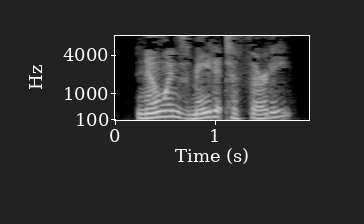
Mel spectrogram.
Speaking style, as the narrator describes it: Asher asked sharply

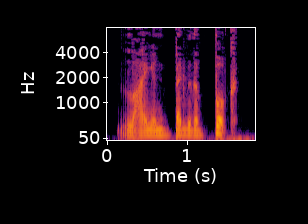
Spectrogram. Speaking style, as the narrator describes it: he growled to Marcus

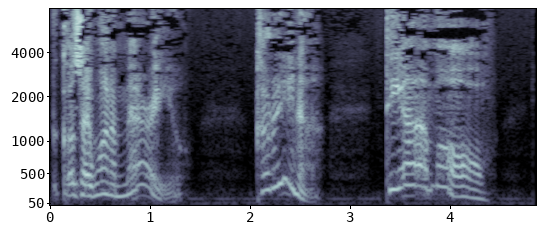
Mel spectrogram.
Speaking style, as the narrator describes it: he explained

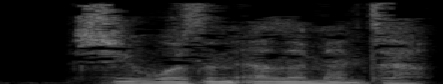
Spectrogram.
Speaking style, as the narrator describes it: he said, nearly under his breath

